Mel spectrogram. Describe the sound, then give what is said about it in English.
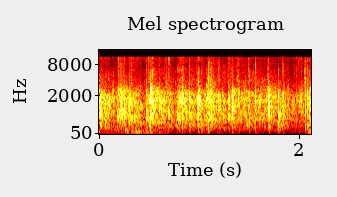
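An audience claps their hands during a sermon at a preacher's call, in a steady, dense burst of applause lasting a couple of seconds, the claps blending into a continuous crackling wash with a few sharper accents. “I'm waiting while somebody clap your hands.”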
